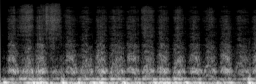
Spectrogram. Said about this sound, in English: You pass through the large room, and you can hear from the opposite side, through the door you didn't go through, like the scratching of fingernails, like...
